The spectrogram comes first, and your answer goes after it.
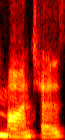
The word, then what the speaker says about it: Montes: are joined by montez did i say did i pronounce your last name right okay yeah okay it's an s but it sounds like a z so it's all good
